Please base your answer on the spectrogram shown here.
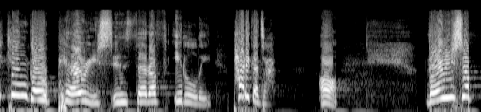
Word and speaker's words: Italy: Italy, 요거 발음이요. 이탈리 아니고 Italy 이렇게 가셔야 돼요. Italy.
